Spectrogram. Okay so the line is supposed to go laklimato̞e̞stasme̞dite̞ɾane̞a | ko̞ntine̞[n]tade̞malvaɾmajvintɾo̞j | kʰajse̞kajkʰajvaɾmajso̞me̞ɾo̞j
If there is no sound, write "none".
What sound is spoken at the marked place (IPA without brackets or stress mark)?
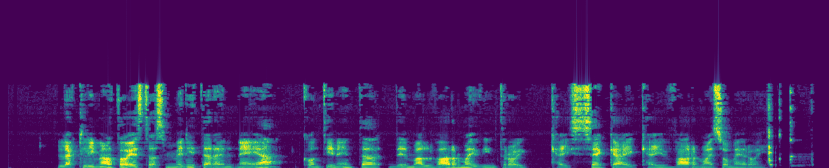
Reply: n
